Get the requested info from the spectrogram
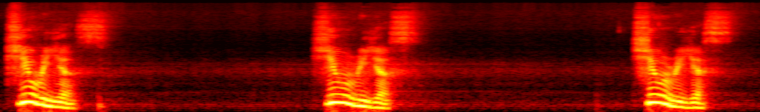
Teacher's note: ici, nous percevons quand même légèrement la diphtongue OUA. OUA.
